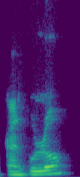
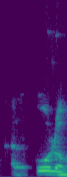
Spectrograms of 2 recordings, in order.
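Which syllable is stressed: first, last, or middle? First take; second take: last; middle. First: The stress is on the last syllable. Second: The stress is on the middle syllable. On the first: "aguda cuando lleva el acento en la última sílaba" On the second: "grave cuando lleva el acento en la penúltima sílaba"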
